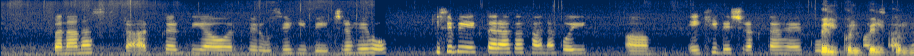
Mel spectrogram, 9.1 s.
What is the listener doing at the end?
taking over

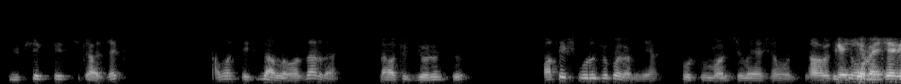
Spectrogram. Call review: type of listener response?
taking over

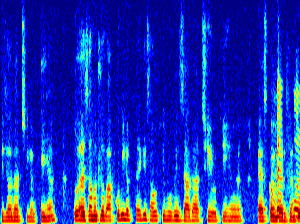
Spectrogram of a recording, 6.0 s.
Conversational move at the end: taking over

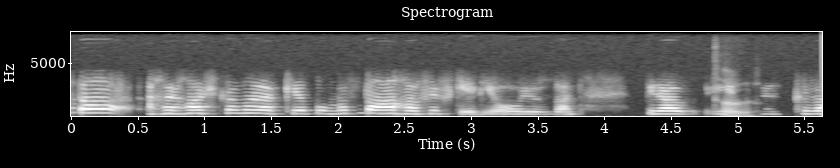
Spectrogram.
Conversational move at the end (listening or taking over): listening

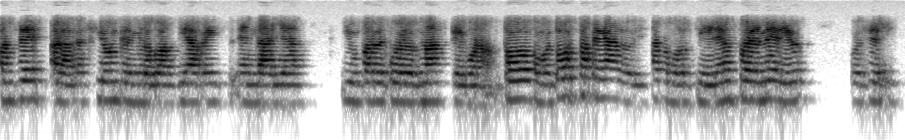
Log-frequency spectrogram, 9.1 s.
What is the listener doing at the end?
listening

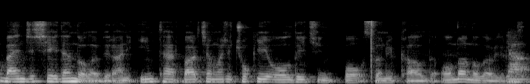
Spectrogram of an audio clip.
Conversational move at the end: taking over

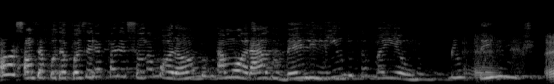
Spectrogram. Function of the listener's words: taking over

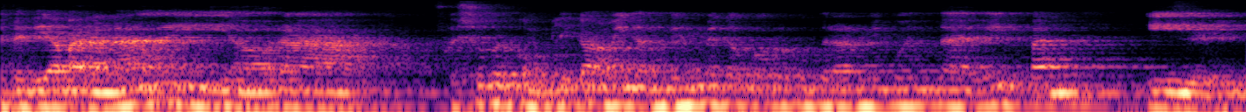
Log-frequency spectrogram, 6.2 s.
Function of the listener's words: listening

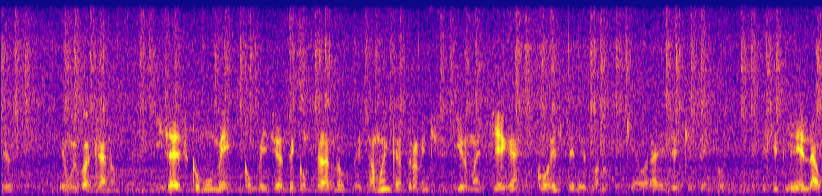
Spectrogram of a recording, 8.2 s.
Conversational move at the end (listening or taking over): listening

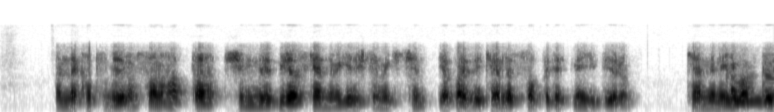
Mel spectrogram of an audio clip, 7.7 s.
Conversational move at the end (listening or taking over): taking over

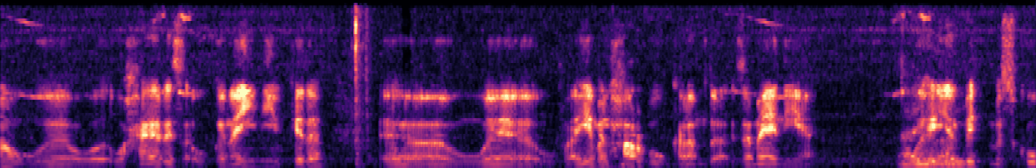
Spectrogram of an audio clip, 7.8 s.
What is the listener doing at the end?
listening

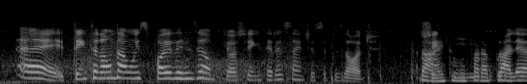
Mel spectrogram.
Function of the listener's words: taking over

